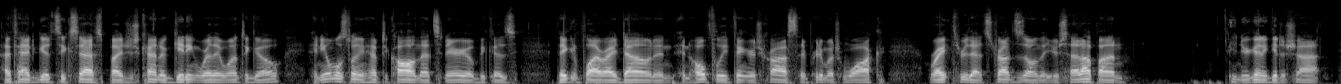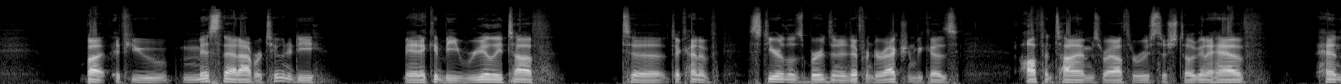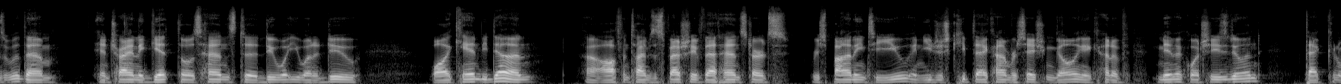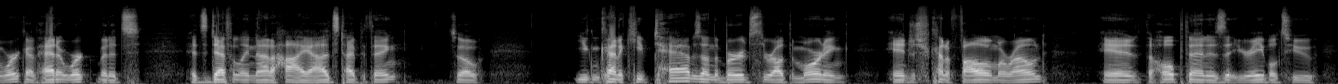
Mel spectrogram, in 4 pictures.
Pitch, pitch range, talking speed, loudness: 105 Hz, 100-110 Hz, 205 wpm, -20 LUFS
